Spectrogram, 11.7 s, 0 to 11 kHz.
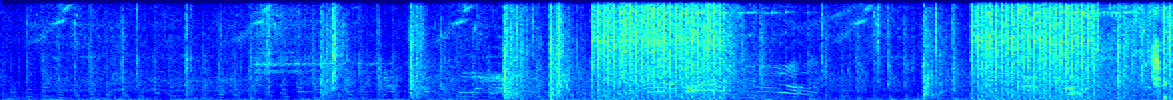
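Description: Gunfire from The Division 2, with bursts of automatic fire and heavy shots booming on and off through a firefight during a Library of Congress mission, loud and continuous, with voices calling out over the din.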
